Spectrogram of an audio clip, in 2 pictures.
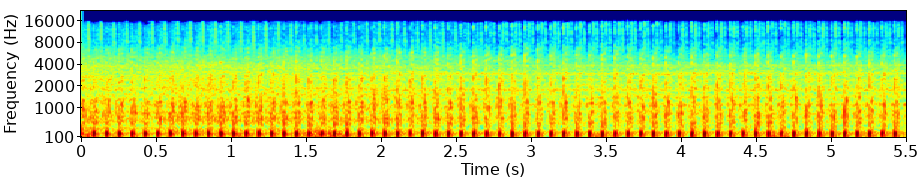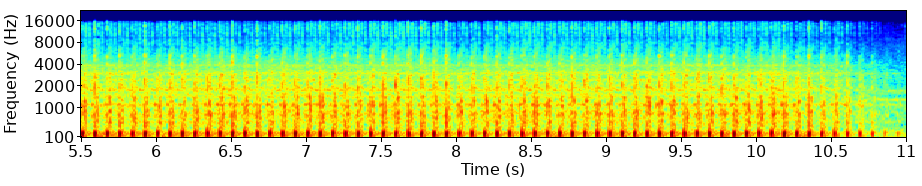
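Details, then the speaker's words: Kohler K181 eight-horse single for Panzer tractor, bench run after rebuild with new ignition wire and points: crisp, regular firing about four beats a second, brief smoke burns off, no knocks or misses; healthy idle. "there was a little bit of smoke upon startup but that all burnt off of there and there's no knocks or noise or anything like that out of it so it's a good solid cooler eight horse"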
